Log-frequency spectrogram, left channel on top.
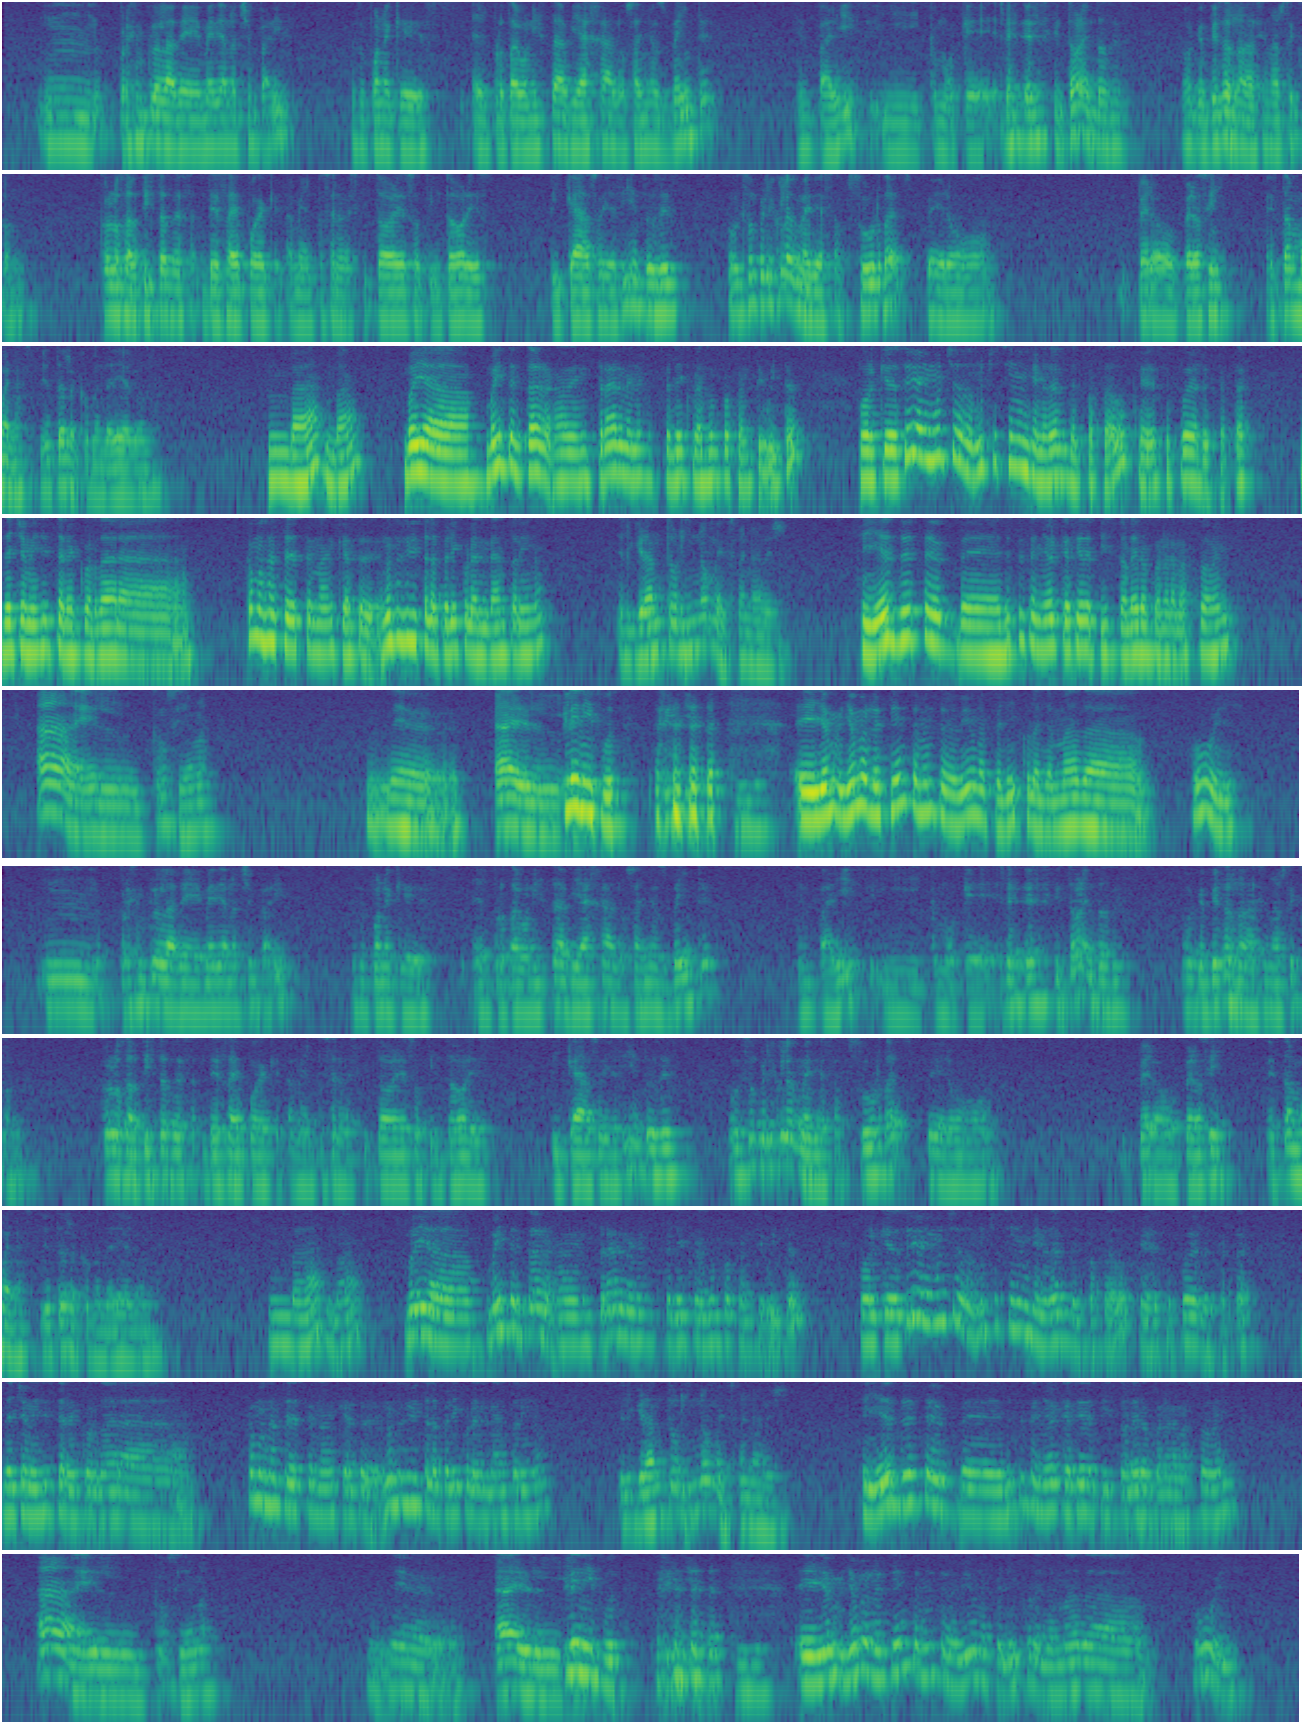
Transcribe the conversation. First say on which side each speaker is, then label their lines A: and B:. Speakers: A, on the left (about 50°); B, on the left (about 70°).
A: mm, por ejemplo, la de Medianoche en París, se supone que es el protagonista viaja a los años 20 en París y como que él es, es escritor, entonces como que empieza a relacionarse con, con los artistas de esa, de esa época que también pues eran escritores o pintores, Picasso y así, entonces como que son películas medias absurdas, pero... Pero, pero sí, están buenas. Yo te recomendaría alguna.
B: Mm, Va, va. Voy a, voy a intentar adentrarme en esas películas un poco antiguitas, porque sí, hay mucho, mucho cine en general del pasado que se puede rescatar. De hecho, me hiciste recordar a... ¿Cómo se hace este man que hace... No sé si viste la película El Gran Torino.
A: El Gran Torino me suena a ver.
B: Sí, es de este, eh, de este señor que hacía de pistolero cuando era más joven.
A: Ah, el, ¿cómo se llama?
B: mm, Eh,
A: Eh, Ah, el,
B: Clint
A: el,
B: Eastwood. <laughs>
A: sí. sí, sí.
B: Eh, yo, me- yo me recientemente me vi una película llamada... Uy.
